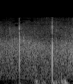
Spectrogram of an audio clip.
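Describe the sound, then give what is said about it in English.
Two sharp hand claps, about a third of a second apart, ring out over a steady background hiss with soft low thumps in between; no one speaks. “Come on, give him a hand.”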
